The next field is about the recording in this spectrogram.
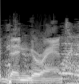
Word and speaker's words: Garant: I think most people just say Ben Garant. – Ben Garant. But doesn't he have an extraneous first name or no? – He does say Robert Ben Garant is the official one.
